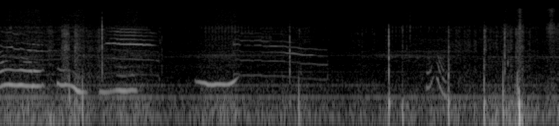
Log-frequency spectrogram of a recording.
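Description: Kitten meowing several times in the first four seconds, followed by a few short clicks and knocks.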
